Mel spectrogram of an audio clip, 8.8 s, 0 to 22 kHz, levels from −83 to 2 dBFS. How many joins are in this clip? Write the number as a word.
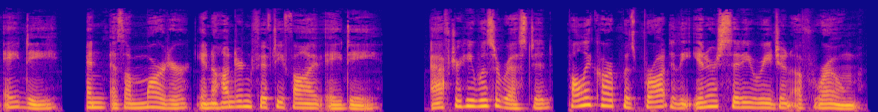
two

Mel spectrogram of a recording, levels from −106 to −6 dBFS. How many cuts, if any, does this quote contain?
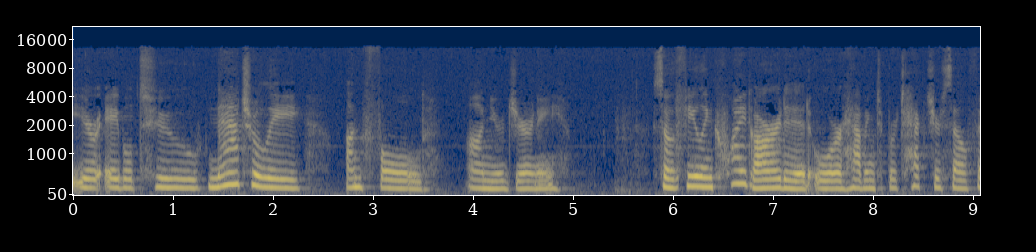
three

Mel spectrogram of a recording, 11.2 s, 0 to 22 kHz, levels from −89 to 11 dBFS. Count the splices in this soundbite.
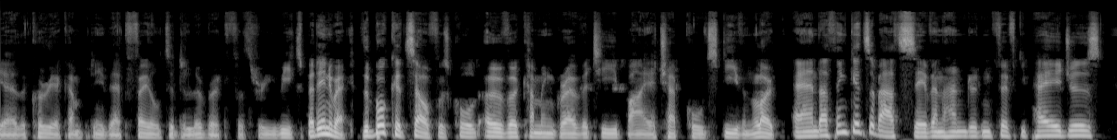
two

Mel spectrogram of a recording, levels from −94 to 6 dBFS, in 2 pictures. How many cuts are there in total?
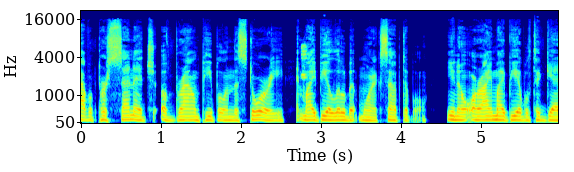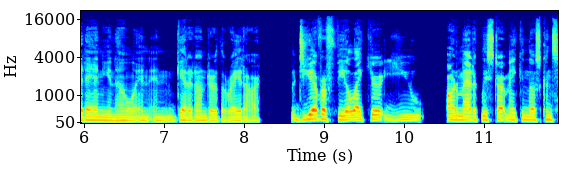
three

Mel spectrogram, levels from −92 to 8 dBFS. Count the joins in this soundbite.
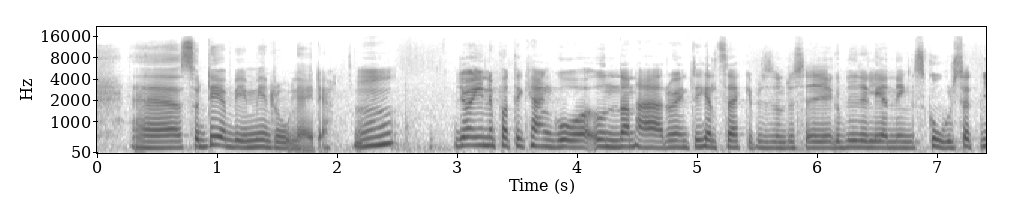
one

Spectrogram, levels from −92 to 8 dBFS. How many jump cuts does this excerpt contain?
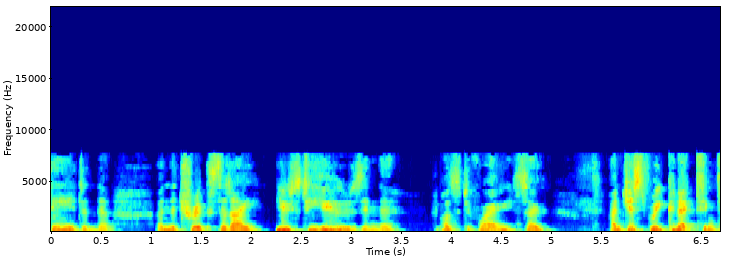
one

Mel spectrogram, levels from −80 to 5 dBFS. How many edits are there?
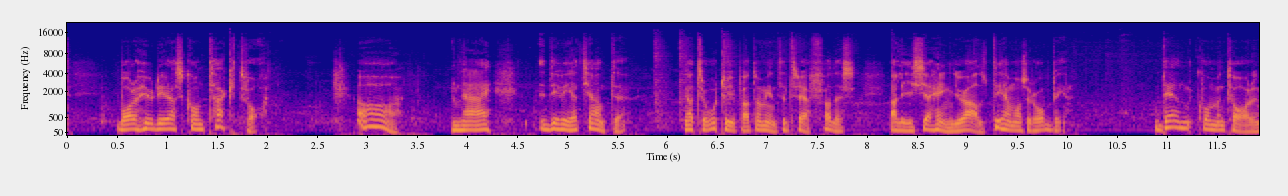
four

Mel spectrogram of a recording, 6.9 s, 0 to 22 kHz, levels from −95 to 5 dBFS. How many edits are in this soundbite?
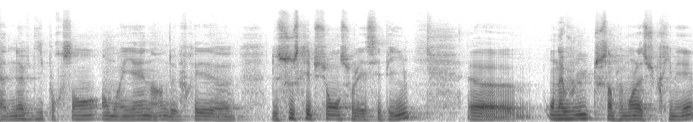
zero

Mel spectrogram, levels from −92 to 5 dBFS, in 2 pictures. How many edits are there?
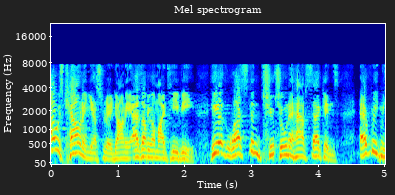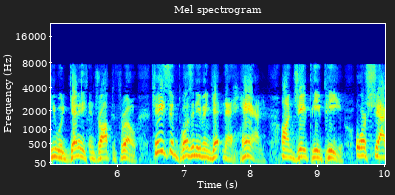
six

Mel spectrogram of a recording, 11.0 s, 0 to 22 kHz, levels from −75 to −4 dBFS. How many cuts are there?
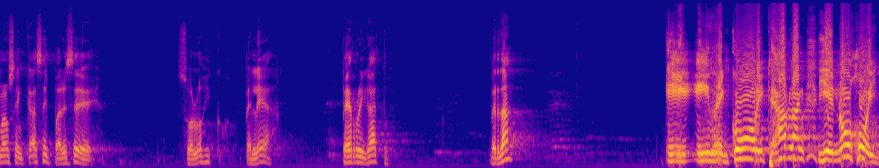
one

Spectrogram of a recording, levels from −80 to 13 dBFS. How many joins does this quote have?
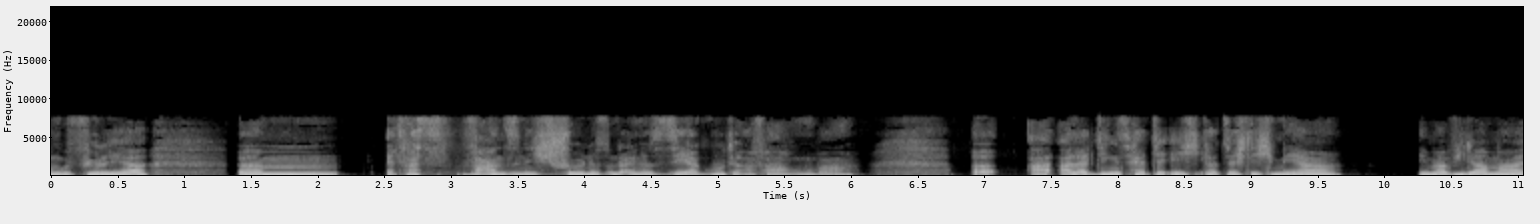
two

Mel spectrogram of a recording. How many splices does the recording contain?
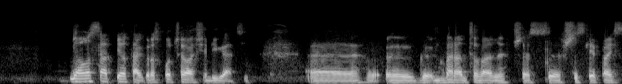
one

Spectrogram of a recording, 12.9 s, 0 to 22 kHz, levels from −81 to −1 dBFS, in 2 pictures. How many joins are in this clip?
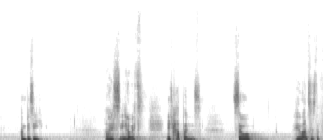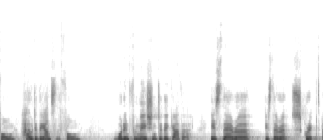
one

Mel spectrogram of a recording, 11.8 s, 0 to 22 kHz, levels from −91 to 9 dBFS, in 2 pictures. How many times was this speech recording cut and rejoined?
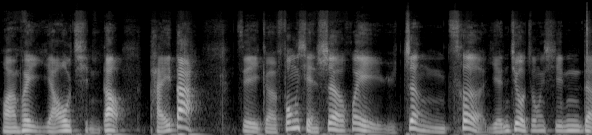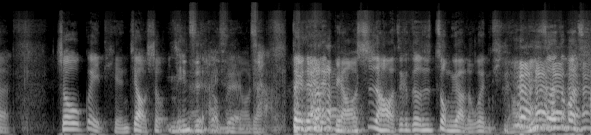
one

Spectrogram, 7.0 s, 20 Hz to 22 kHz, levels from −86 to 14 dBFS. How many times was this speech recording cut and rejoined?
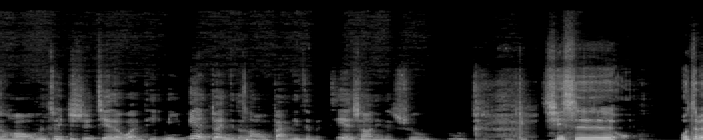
one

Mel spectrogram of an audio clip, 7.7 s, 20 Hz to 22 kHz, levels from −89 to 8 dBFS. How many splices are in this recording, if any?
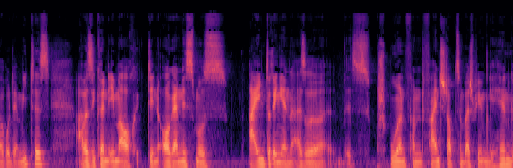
two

